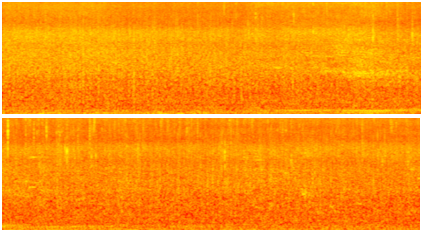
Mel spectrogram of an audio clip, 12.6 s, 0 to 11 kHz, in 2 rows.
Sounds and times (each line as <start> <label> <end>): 0.0 Walking in the rain 12.5
0.0 Traffic Sound 12.5
1.7 Thunderstorm 8.4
